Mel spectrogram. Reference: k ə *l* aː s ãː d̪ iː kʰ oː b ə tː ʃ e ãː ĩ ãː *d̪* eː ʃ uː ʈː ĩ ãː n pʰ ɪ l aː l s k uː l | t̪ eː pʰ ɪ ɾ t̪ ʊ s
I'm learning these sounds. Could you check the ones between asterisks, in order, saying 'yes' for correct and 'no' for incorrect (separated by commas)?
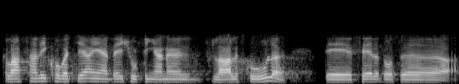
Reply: yes, no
